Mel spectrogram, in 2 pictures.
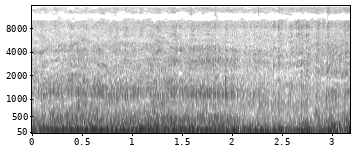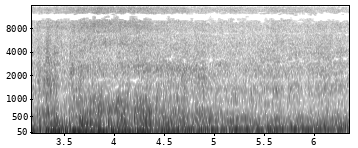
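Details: Boosted Corvette Z06 LS on a pull with wastegate issue: hard pull settles into a flat steady drone holding one RPM once it clicks into high gear; boost safety in the tune cutting power, to be removed.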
